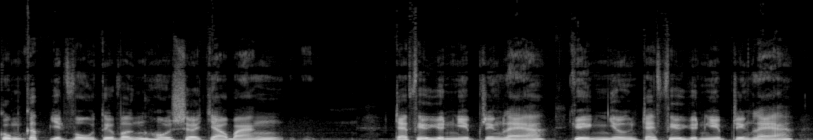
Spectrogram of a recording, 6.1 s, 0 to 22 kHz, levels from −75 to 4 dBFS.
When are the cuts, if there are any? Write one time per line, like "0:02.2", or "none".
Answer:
0:04.2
